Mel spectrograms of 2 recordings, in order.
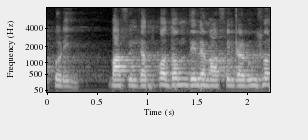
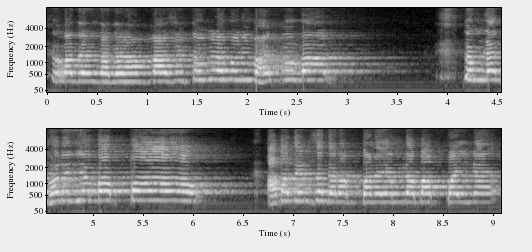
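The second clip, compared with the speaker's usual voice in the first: high, loud wailing sermon chant; full-force lament; 10 semitones higher, 8 dB louder than usual. Real, not acted. Fatherless preacher to those who have fathers, loud wailing chant. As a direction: cry out your loss to the whole crowd.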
